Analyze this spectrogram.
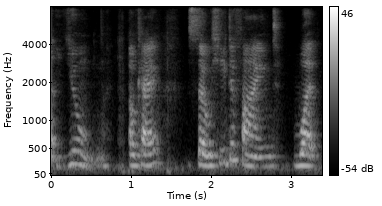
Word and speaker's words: Jung: Pronounced Yung, not Y, please. I've said it young until this exact moment. Yung.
